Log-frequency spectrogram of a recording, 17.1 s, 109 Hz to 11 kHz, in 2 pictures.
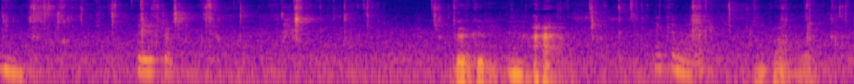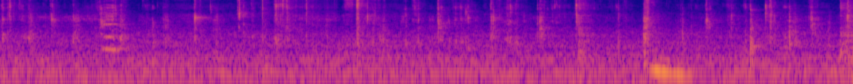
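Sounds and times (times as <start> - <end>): people chewing crispy chicken: 0.0 - 4.8, 5.4 - 6.6, 7.2 - 17.0.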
